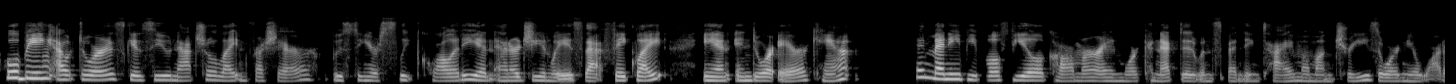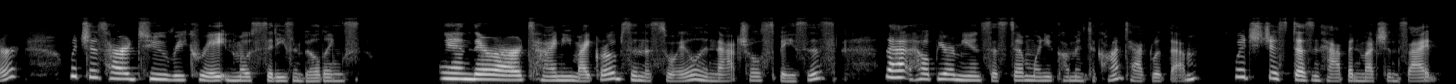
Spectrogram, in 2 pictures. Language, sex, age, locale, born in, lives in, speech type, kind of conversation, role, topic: English, female, 40-44, en-US, United States, United States, read, expert-assistant, expert, What are the benefits of spending time in nature?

